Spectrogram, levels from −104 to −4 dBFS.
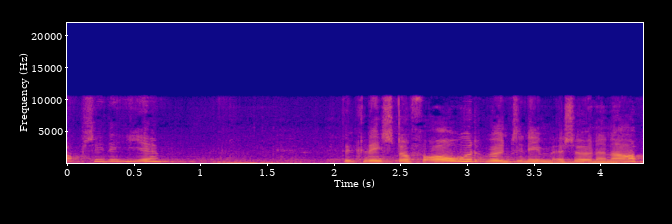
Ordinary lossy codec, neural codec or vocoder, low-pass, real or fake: none; vocoder, 22.05 kHz, 80 mel bands, Vocos; none; fake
